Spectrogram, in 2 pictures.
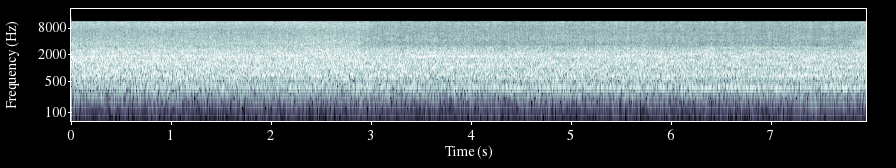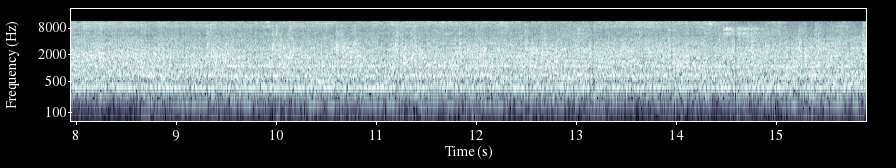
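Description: Euromac MTX CNC turret punch press running a punching cycle: a rapid, continuous mechanical clatter of punch strokes and sheet moves over a steady hum.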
